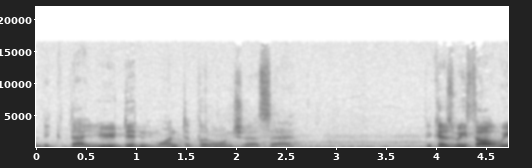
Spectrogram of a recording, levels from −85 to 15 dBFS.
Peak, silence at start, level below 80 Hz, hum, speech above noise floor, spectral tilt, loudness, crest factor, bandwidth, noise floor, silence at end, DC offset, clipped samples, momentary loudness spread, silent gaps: -4 dBFS; 0 s; -60 dBFS; none; 22 dB; -4.5 dB/octave; -26 LUFS; 22 dB; 17 kHz; -48 dBFS; 0 s; under 0.1%; under 0.1%; 22 LU; none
